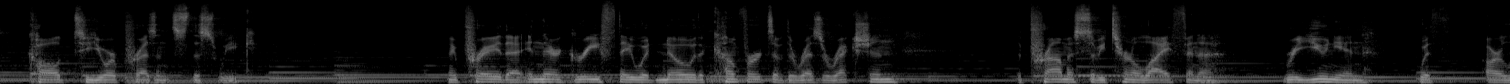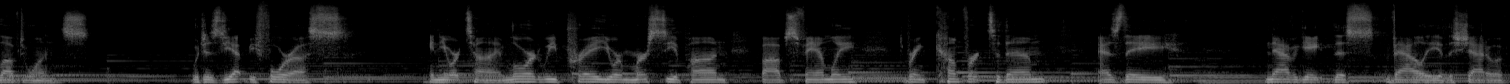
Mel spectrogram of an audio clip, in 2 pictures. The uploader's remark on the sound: Live from our Celebration Ministry Center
